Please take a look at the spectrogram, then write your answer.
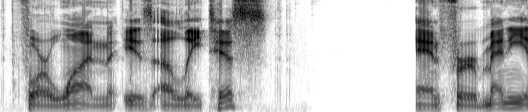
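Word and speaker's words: Leitis: a native tongue or learned Lithuanian how to pronounce ladies because I kept saying ladies ladies and people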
